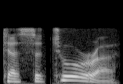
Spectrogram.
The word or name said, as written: tessitura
